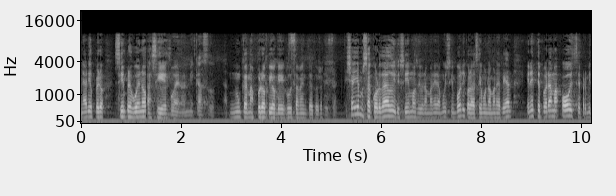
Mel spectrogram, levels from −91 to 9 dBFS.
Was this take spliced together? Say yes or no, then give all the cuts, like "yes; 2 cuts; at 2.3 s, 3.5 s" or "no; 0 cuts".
no; 0 cuts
